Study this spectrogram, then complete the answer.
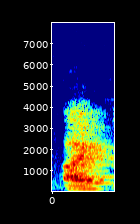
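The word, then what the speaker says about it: height: ठीक है, T silent नहीं रहता, T तो बोलते हैं, जैसे कि हाइट होता है, हाइट में भी GH साइलेंट रहता है, T तो बोलते हैं।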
